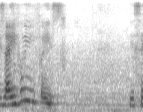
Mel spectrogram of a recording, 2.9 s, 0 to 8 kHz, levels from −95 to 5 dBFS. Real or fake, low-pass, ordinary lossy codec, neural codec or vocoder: fake; 7.2 kHz; Opus, 64 kbps; codec, 16 kHz in and 24 kHz out, 1.1 kbps, FireRedTTS-2 codec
